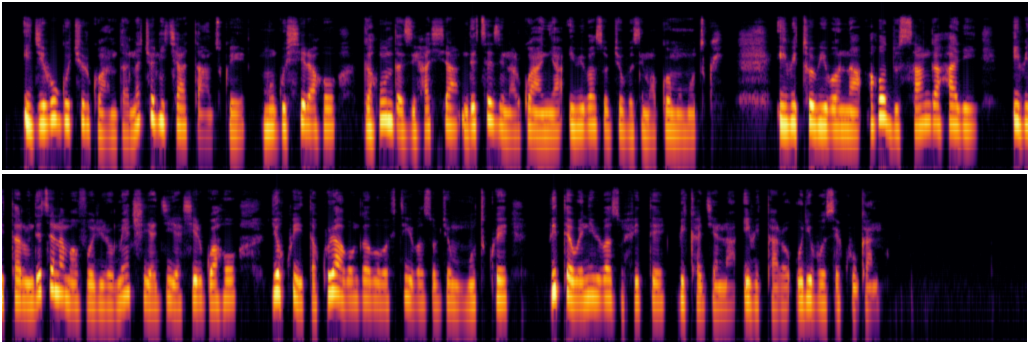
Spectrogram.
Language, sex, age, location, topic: Kinyarwanda, female, 25-35, Kigali, health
